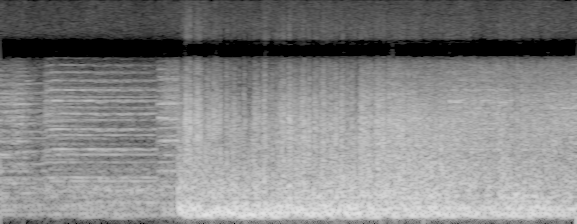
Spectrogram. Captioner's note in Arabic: انفجارات متفجرة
